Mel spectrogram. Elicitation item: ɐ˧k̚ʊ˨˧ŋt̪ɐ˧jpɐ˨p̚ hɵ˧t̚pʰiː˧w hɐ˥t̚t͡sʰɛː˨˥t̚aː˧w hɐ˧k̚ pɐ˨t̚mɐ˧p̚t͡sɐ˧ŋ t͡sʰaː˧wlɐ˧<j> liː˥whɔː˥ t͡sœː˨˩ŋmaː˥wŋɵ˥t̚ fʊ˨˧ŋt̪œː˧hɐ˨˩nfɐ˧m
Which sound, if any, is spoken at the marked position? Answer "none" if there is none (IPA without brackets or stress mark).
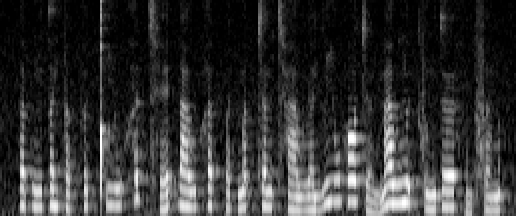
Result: j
